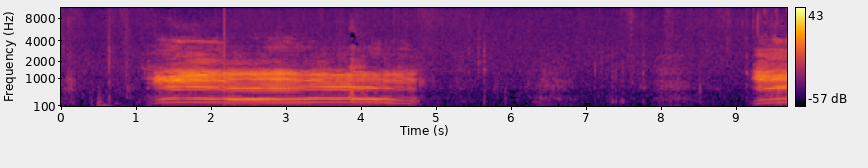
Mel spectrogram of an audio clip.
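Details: Massive African buffalo bull under attack by four male lions, giving a long, loud, harmonic-rich bellow of about three and a half seconds, steady in pitch. After a quiet gap, a second bellow begins near the end.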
